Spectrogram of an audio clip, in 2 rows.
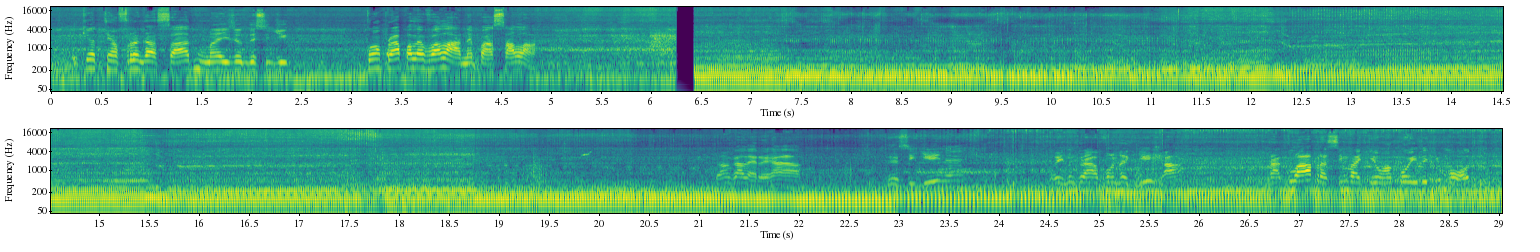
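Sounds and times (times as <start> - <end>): motorcycle engine shifting gears: 6.4 - 29.0.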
